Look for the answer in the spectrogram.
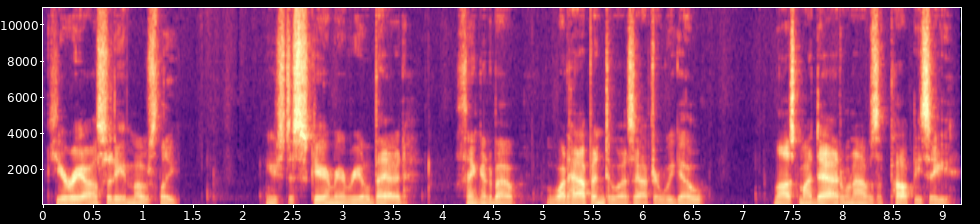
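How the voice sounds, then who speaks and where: A man's voice: sits low, fairly even intonation, moderate pace. A man voicing a flirty, friendly werewolf guide in an ASMR roleplay, with a folksy, teasing Southern US drawl. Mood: reflective, gentle. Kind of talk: ASMR roleplay, intimate one-sided dialogue.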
